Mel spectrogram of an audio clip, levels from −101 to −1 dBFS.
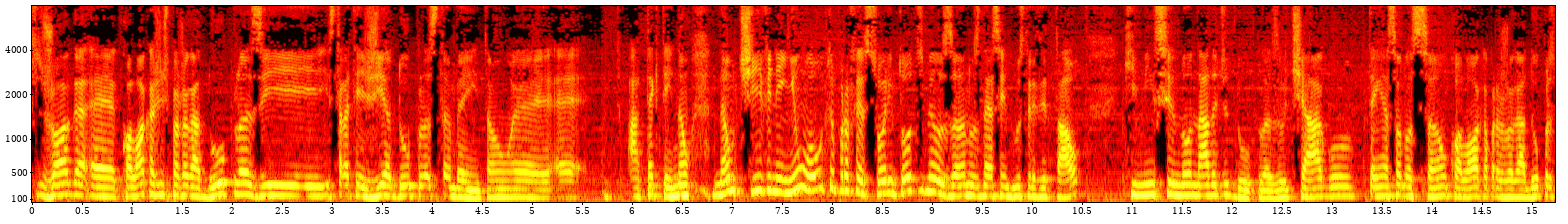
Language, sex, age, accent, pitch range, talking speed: Portuguese, male, 30-49, Brazilian, 135-165 Hz, 185 wpm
